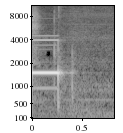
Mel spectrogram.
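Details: Zoll X Series monitor/defibrillator in synchronized cardioversion mode: the steady charging tone to 100 J is cut off abruptly, then a short soft beep as the charge is cancelled via energy select without delivering a shock.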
